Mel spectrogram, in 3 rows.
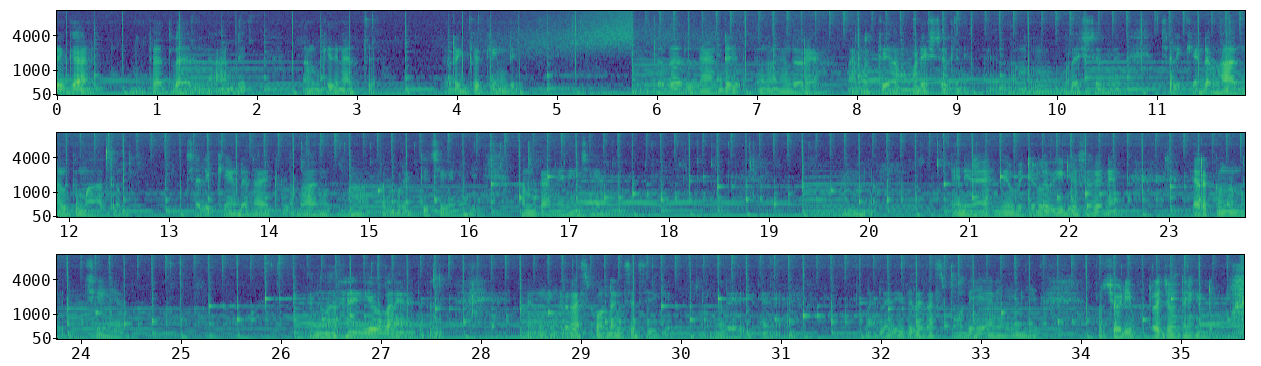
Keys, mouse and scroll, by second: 0.1 right click, 1.5 right drag, 2.0 right click, 3.3-5.0 drag, 5.0 right click, 5.4 right click, 5.8 Tab, 6.2 Tab, 8.2 b, 10.3 g, 12.9 KP_3, 14.0-14.5 scroll up 2, 14.5 scroll down 2, 14.7-15.9 shift+middle drag, 15.9-16.2 scroll down 4, 16.2 shift+middle click, 16.9 KP_1, 17.6-18.0 scroll up 3, 18.0 shift+middle click, 18.5 scroll down 2, 18.9-20.5 shift+middle drag, 20.5-21.0 scroll up 4, 21.0-22.0 shift+middle drag, 22.0 right click, 23.6 g, 26.1 right click, 26.6 g, 27.8 KP_7, 29.0 right click, 29.9 right click, 31.0 right click, 31.7 scroll down 3, 32.0 middle click, 32.9 KP_1, 33.7 scroll down 3, 33.9 middle click, 34.8 scroll up 2, 34.9 middle click, 35.5 scroll up 1.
